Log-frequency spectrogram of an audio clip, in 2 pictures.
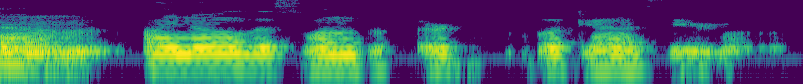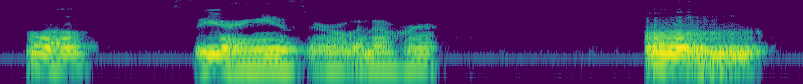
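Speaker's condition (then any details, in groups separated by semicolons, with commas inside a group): Cerebral palsy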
